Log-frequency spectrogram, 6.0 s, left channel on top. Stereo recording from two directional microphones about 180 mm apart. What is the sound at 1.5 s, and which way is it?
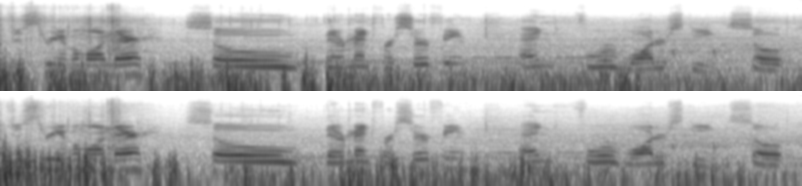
Speech, 75° right (ahead or behind).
